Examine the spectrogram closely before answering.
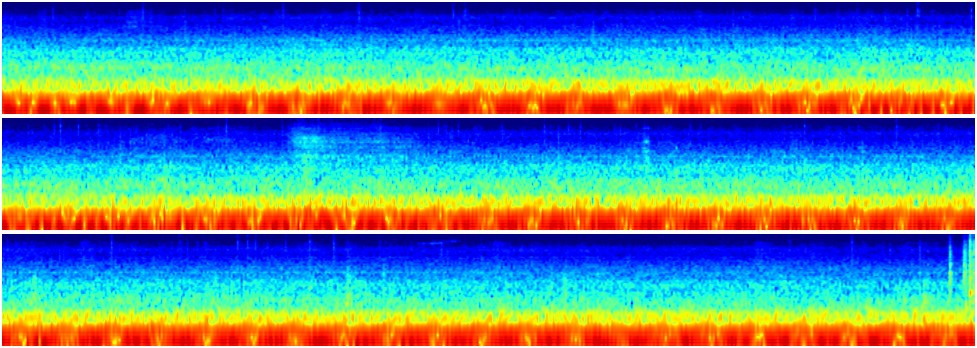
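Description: Big truck's diesel engine running steadily, a constant low drone heard from inside the cab while driving. A short hiss breaks in about halfway through.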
